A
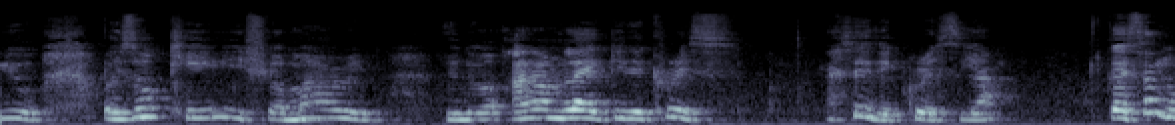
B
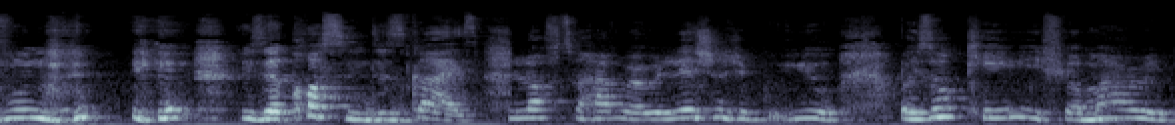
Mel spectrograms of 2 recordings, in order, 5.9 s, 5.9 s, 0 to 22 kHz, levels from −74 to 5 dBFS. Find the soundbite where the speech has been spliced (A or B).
B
